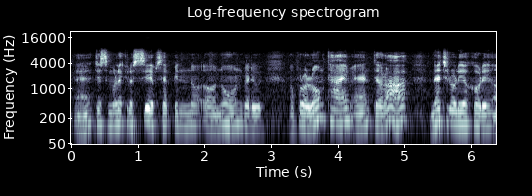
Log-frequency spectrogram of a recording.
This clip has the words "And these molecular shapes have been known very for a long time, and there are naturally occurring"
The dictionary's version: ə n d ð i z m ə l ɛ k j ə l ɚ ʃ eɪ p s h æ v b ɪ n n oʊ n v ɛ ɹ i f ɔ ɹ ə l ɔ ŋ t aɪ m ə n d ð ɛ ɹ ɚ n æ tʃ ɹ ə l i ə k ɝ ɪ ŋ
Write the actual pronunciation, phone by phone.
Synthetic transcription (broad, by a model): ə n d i s m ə l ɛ k j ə l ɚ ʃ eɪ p s h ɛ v b ɪ n n oʊ n b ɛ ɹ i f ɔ ɹ ə l ɔ ŋ t aɪ m ə n d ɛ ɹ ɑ n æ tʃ ɹ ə l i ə k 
